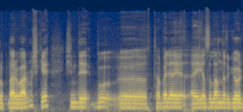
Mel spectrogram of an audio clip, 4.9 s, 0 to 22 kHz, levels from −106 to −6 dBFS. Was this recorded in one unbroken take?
yes; 0 cuts

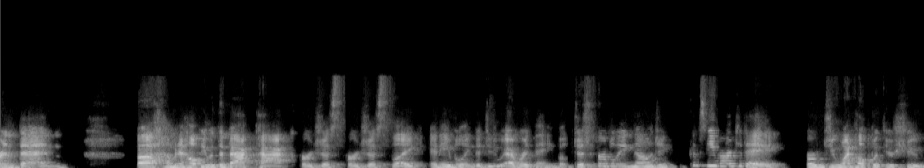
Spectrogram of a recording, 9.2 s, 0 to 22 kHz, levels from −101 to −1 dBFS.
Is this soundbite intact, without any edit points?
no; 3 cuts; at 3.4 s, 5.7 s, 7.2 s

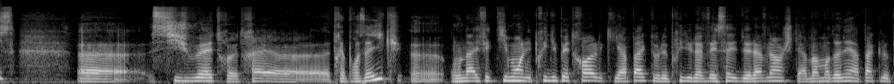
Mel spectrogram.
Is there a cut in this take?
no; 0 cuts

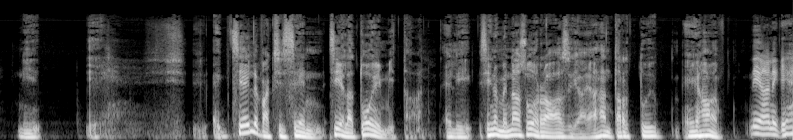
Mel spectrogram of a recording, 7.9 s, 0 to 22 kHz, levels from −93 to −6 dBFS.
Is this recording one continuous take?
no; 3 cuts; at 2.3 s, 3.3 s, 4.4 s

